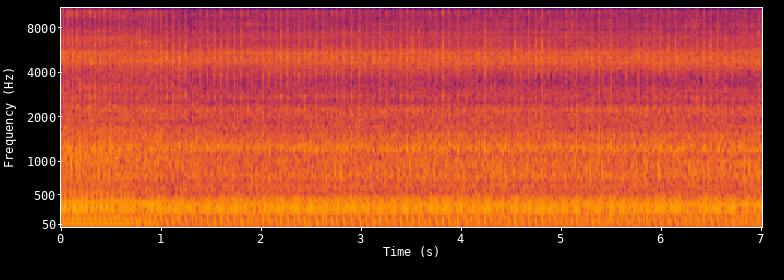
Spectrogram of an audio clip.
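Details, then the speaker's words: Old Stihl FS 36 string trimmer, sat 2+ years, after a new primer bulb and carb tuning: steady, even buzzing idle with no surging or dropouts; engine sounds healthy and restarts warm. "all right runs good now let's see if it'll start up when it's warm sweet"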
